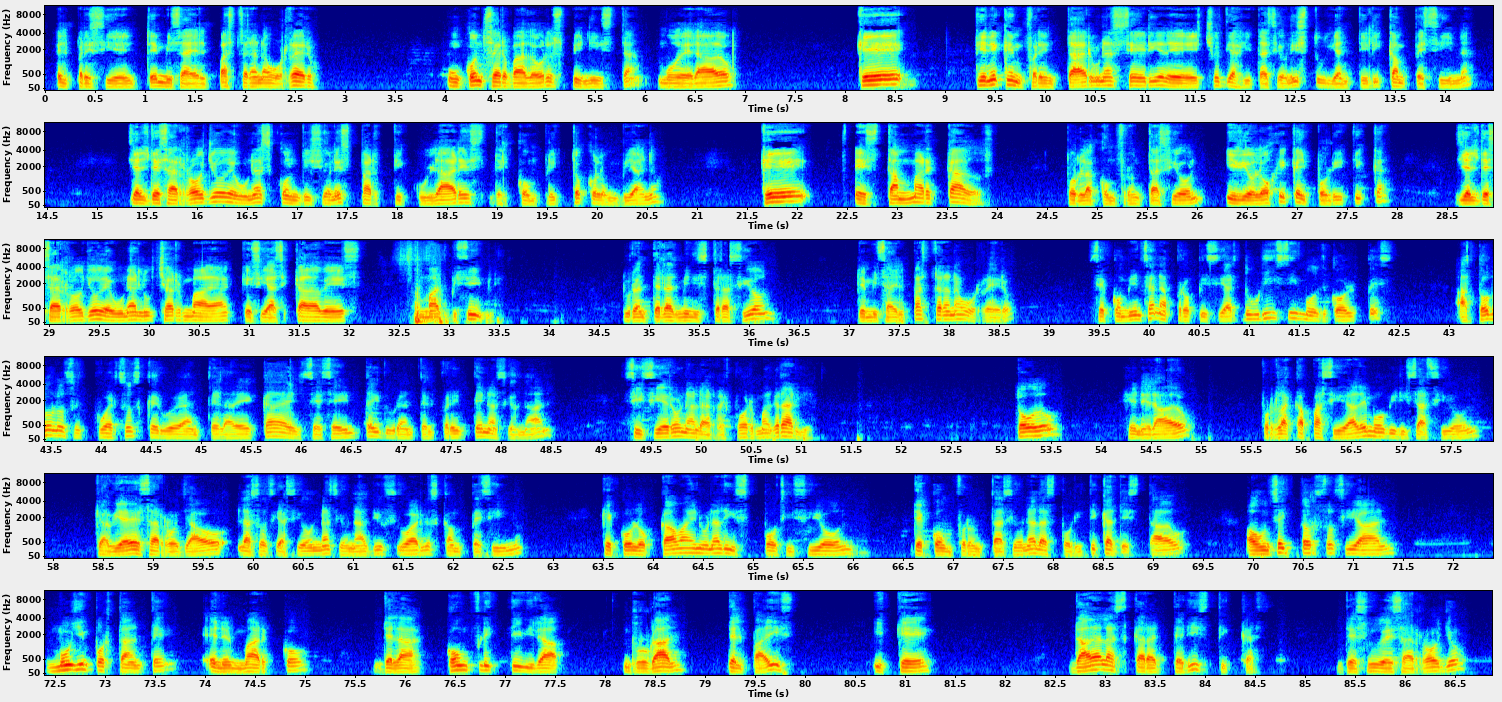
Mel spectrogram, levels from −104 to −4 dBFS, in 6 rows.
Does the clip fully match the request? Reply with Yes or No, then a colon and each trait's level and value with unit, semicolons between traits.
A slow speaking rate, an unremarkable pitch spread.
Yes: slow, 95 wpm; average, 4.9 semitones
